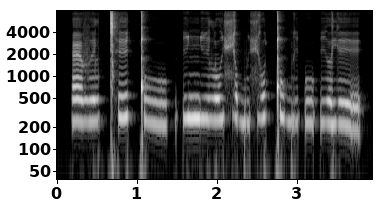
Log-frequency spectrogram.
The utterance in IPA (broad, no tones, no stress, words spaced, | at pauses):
ævelǀʰe ǃu | ʔiɲil oç ɒbuço ǃubiʔu ʔiə̯je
